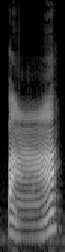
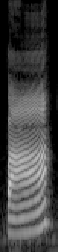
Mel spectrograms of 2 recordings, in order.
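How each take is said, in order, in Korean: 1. 소리가 낮게 내려갔다가 올라가요. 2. 소리가 중간에서 높게 올라가요. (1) "삼성이네요" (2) "이성은요. 음 올려줘야죠"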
